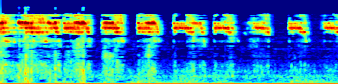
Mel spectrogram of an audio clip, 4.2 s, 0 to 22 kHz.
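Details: Hungry European pied flycatcher nestlings in a nest box during heat and food shortage, 27 June 2013, give high, sibilant hissing begging bursts in quick succession, roughly two each second, loudest at first and then softer.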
